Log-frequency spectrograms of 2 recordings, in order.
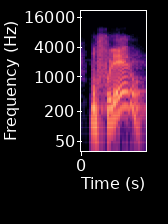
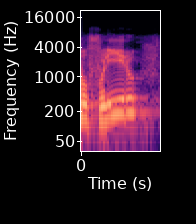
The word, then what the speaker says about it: Mufuliro: tirer si c'est lui qui vous appelle Mufulero. Non, ne tirez pas sur lui. Corrigez-le, dites-lui non, vous avez mal prononcé. Les Blancs, lui, a pensé le synonyme Mufuliro, il a mis les E au lieu du I.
